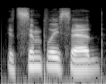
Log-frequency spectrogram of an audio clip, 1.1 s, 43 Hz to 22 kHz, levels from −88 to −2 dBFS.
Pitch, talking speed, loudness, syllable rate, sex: 140 Hz, 170 wpm, -14 LUFS, 4.3 syllables/s, male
